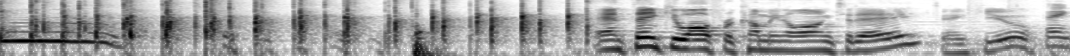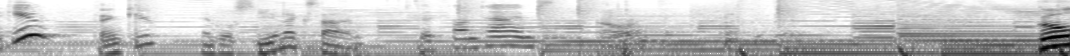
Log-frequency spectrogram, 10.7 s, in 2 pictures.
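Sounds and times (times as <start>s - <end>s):
scattered handclaps in a classroom: 0.0s - 3.1s
speech: 3.0s - 8.8s.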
